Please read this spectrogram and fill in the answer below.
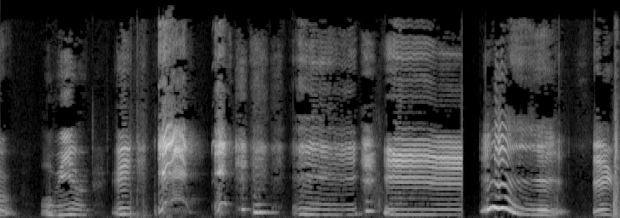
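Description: High-pitched wordless baby-like babbling and crying calls, gliding up and down, with two longer held notes in the middle, the second cutting off sharply.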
